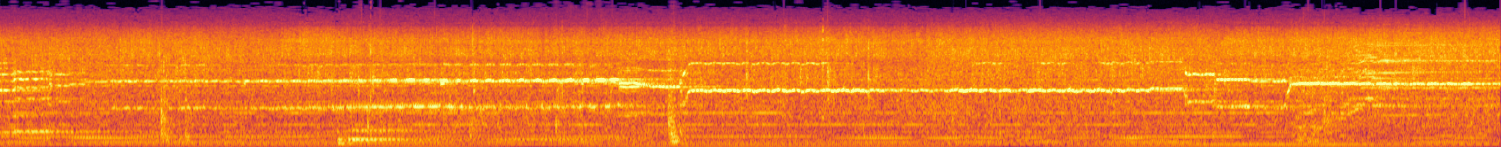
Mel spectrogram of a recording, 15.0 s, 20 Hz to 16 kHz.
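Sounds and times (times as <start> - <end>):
eerie high held tones: 0.0 - 15.0
low sustained drone: 0.0 - 15.0.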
